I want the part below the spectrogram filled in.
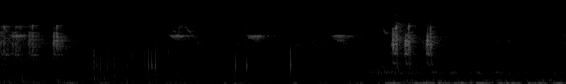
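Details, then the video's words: Thrushes singing in a forest: harsh, scratchy chattering bursts mixed with short high chirps and squeaky whistles from several birds, some overlapping, with brief quiet gaps between bouts. "Дрозды. Пение в лесу"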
